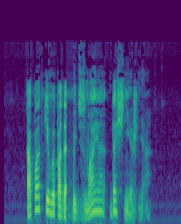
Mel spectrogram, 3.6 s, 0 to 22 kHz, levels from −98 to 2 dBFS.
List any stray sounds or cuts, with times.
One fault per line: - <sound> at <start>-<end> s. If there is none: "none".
- dropout at 1.3-1.5 s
